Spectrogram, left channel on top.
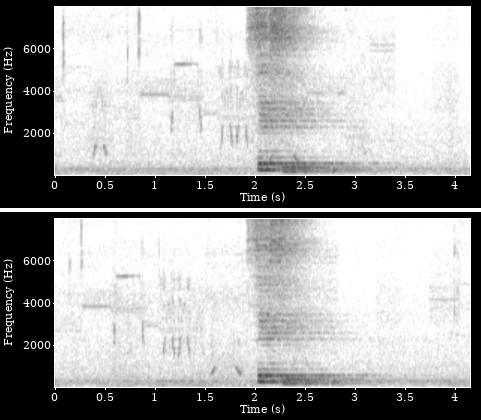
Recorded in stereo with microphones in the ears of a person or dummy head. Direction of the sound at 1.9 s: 10° left (ahead or behind).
